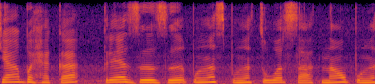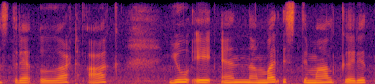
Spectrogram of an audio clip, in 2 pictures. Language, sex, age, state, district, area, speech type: Kashmiri, female, 30-45, Jammu and Kashmir, Anantnag, rural, read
